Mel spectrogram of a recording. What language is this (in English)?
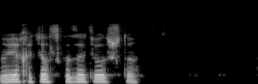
Russian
